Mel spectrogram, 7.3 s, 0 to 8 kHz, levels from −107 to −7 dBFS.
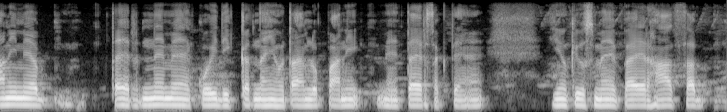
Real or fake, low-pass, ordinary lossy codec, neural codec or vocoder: real; 7.2 kHz; none; none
